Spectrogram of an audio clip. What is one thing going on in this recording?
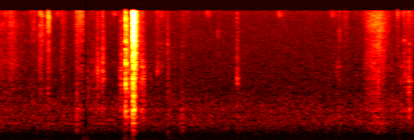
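A steel ruler is set down on paper with a light clack.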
